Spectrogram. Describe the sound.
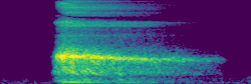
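A single long, deep inhaled breath, drawn steadily and then slowly tapering off, heard on its own without any talk.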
